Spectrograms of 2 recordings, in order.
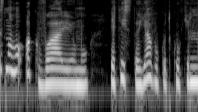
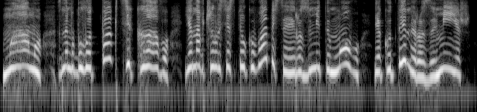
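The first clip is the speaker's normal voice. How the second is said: high-voiced little fox bubbling over; thrilled child character; excited telling; 10 semitones higher, 3 dB louder than usual. A narrator's reading. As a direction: gush to mum, pitched well up. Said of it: "почала захопливо розказувати".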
